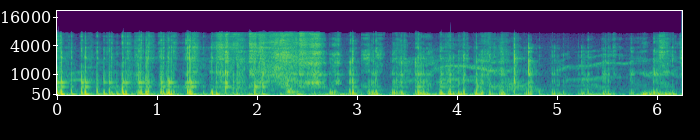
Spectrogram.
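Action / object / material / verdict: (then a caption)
tap / flat wooden cutting board / wood / none. A flat, light, solid wooden Spätzle board, held sideways and upright, is tapped rapidly with the fingertips. This produces a dense run of dull, low, knocking thuds that die away almost instantly. A brief patch of brighter, rustling texture comes through near the middle.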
